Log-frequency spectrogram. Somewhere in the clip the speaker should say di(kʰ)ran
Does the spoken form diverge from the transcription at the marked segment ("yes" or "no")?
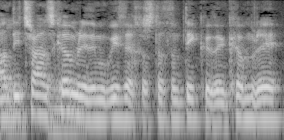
yes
